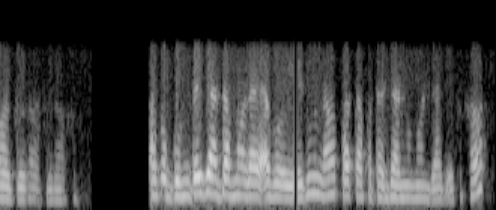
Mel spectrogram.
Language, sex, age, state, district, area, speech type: Nepali, female, 60+, West Bengal, Kalimpong, rural, conversation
